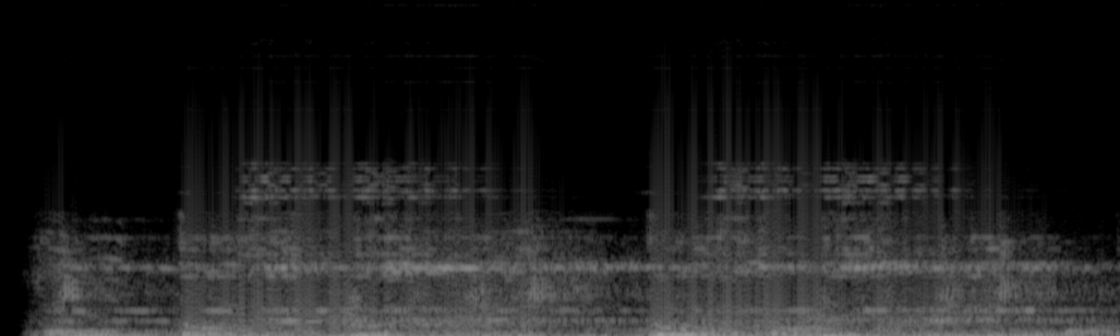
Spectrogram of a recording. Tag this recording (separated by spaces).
ambient deep horror surrealistic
